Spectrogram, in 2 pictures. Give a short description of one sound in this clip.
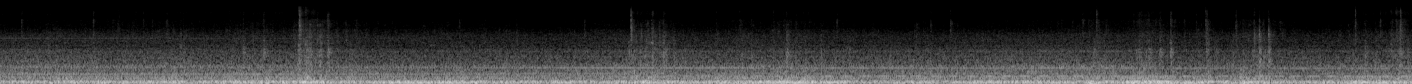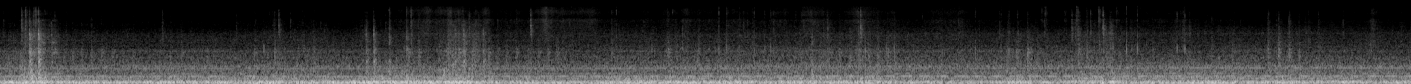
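A bus engine drones low and steady.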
